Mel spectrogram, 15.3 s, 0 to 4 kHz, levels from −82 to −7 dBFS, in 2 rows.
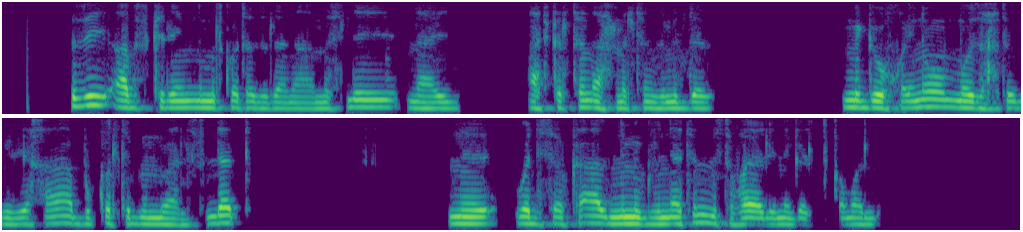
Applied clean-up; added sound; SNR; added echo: none; none; none; none.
